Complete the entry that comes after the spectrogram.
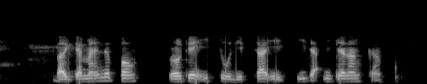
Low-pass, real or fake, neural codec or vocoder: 3.6 kHz; real; none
